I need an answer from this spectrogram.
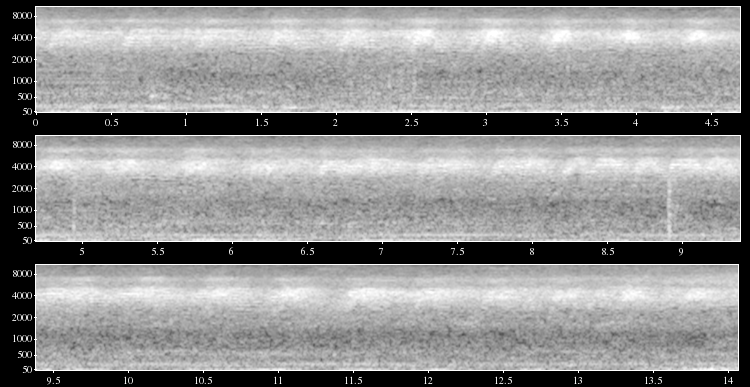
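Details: Korean cicadas droning steadily, the high buzzing hiss pulsing gently about twice a second throughout, with a faint tick near the middle and quiet low background rumble.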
